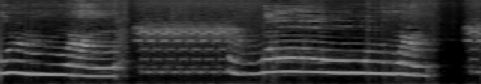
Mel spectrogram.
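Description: A Siberian Husky gives long, mid-pitched howls that slide slowly downward, set off by a ringing phone.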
